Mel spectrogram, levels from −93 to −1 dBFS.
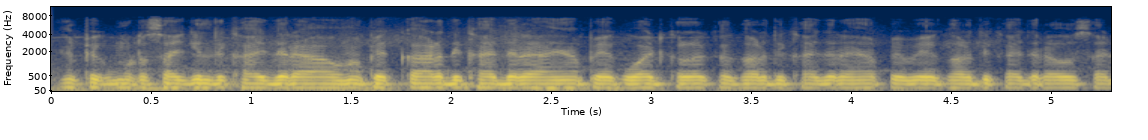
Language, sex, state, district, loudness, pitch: Hindi, male, Haryana, Charkhi Dadri, -16 LUFS, 115 Hz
